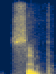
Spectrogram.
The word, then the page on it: simp: American English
